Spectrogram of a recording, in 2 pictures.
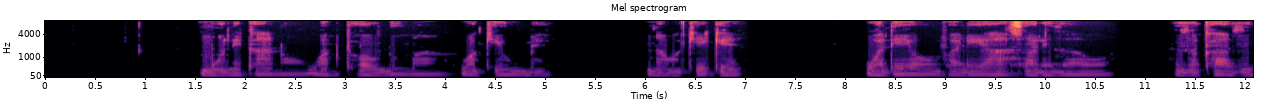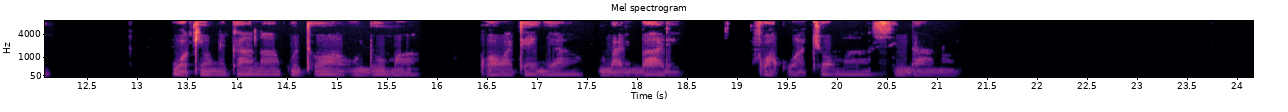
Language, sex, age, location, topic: Swahili, male, 25-35, Dar es Salaam, health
